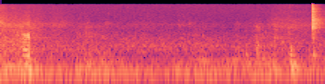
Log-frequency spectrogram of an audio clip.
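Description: A low, steady background hum. A short fragment of voice comes just after the start.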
